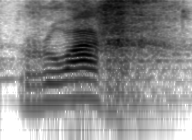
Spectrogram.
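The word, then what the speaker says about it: רוּחַ: Así como suena, se pronuncia la CH en hebreo como J, Roach.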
